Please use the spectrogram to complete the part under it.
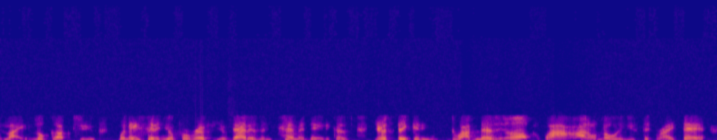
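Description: A middle-aged man, a stand-up comedian, telling stories in casual animated chat, laughing often and talking in loose street slang. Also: on the high side, creaky, husky, dry recording. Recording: phone-like radio line.

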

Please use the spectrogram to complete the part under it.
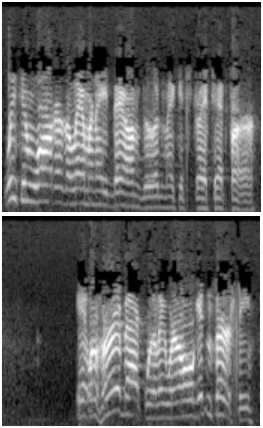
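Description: A man playing an excitable, simple-minded country storekeeper and deputy marshal, with a twangy drawl and a habit of malapropisms. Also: normal speed, breathy edge. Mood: riled folksy. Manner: high twangy drawl, malapropisms, easily riled. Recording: dull lo-fi old radio recording.

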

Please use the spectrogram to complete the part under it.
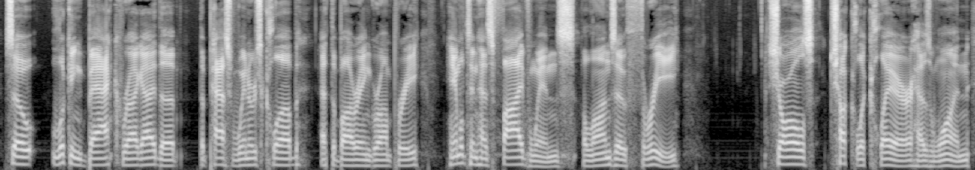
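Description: A man co-hosting a casual sports podcast, chatting and reading out race stats quickly. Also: on the low side, steady tone, darkish tone, clear, resonant tone, no room sound, clean studio sound. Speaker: podcast co-host.

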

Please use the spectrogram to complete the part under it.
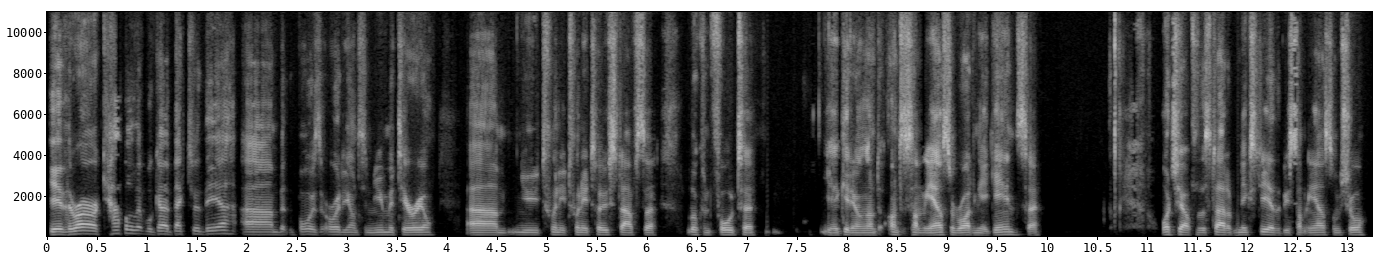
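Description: A man's voice: lowish voice, level tone, fast talker, no echo, clean studio sound. A man with a broad New Zealand accent chatting casually in an interview, laid-back and matey. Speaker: interviewed rock band lead singer.

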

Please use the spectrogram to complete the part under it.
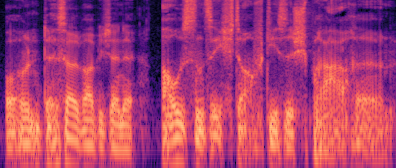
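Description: A very deep-voiced man from Bern, Switzerland, whose first language is Bernese Swiss German, muses slowly with fairly even intonation and a slightly rough tone. A radio host and satirist with a Swiss German accent, he delivers a philosophical radio column that digresses, restarts, and is dotted with "ähs."

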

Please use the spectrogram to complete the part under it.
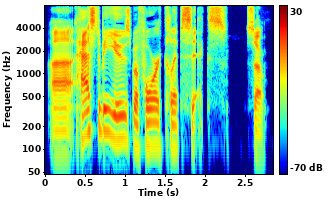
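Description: A man hosting a casual podcast guessing game, explaining the rules in a lively, playful way. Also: mid-range voice, a little slow, no echo, clean studio sound. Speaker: quiz host.

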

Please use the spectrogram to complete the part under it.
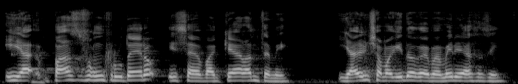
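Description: A man's voice: high-pitched, fairly even intonation, darkish tone. A man from Cuba hosting a podcast, asking questions and telling his own anecdotes in casual interview chat. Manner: quick, chatty questioning with acted-out anecdotes. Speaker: podcast host.

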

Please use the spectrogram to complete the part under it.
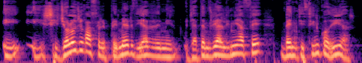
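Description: A man from telling a rambling, excited story, constantly repeating "I said" and "he said". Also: a little high, fairly quick, creaky, breathy edge. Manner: rambling, repeats "digo" and "dice"; excited and exclaiming. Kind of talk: casual spoken rant.

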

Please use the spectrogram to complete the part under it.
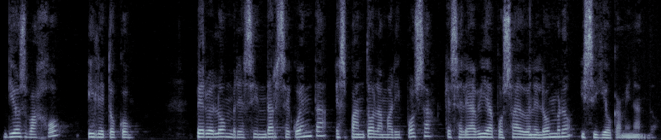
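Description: A course participant reading a short parable aloud to the group in a measured storytelling way. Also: medium pitch, steady tone, darkish tone.

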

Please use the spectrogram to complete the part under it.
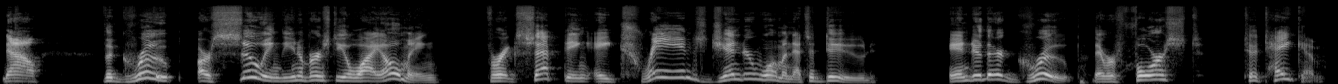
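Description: Guy ranting sarcastically on his show, bright edgy voice, bit higher pitch. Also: very animated, slow. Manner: sarcastic, ranting, mocking asides. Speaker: commentary show host. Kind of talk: opinionated solo commentary.

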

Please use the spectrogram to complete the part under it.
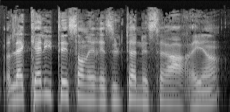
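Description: A man's voice: on the high side, expressive, brisk, darkish tone, no room sound, studio quality. A man on a casual podcast, telling football history in a loose storytelling way, with many fillers and jokes. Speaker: podcast co-host.

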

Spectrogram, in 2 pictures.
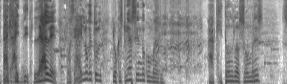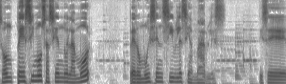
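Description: A man's voice: mid-range voice, gravelly. A man voicing two bawdy, gossiping middle-aged women friends with a Mexican accent in a comedy sketch, trading teasing banter and breaking into cackles and squeals. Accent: Mexican Spanish. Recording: music playing behind the voice.

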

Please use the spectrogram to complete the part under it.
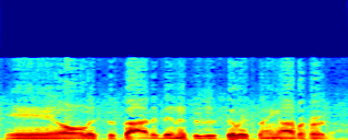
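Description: In a 1930s radio serial, an actor plays a sensible small-town man who is plain-spoken, wry, dryly doubtful, skeptical and amused. His fairly low voice has little pitch movement, moves fairly quickly and is lightly acted. The old radio recording is dull and noisy.

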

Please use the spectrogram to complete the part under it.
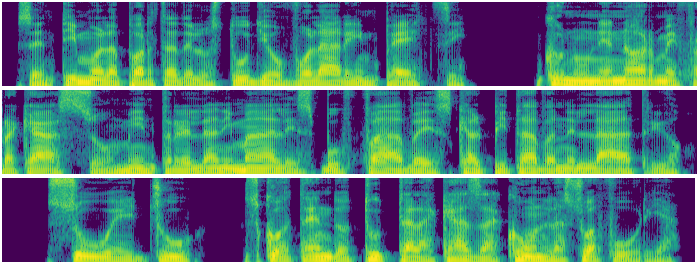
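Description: A man narrating a horror story in a measured, dramatic audiobook reading. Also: sits low, darkish tone, dry recording, clean studio sound.

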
